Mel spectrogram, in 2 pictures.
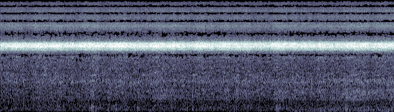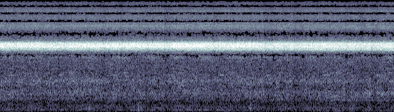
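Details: Crickets calling at a cabin on a summer evening at sunset near a fire: one continuous, shrill, even-pitched ringing trill that never pauses, with only a soft low background hum.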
